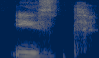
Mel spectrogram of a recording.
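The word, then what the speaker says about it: ist: ইএসটি, ইস্ট, এটার উচ্চারণ ইস্ট। ইস্ট। হ্যাঁ, ইস্ট। আচ্ছা, মাইনে নাম মাইনে ইস্ট, ইস্ট। যার যেটা নাম সেটা। যেমন আমরা ইংলিশে ইজ বলি, সেটাই ইস্ট। হ্যাঁ, যেমন আমরা ইংলিশে ইজ বলি সেটাই হচ্ছে আমাদের ইস্ট।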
